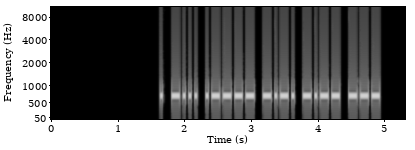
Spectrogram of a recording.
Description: Morse code, heard as a keyed tone, about 28 wpm, 700 Hz. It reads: EB1CYO
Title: DXCC-100 Call Signs - 6 Characters - 28wpm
